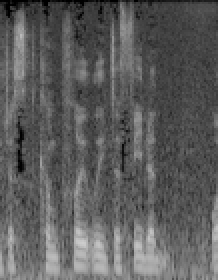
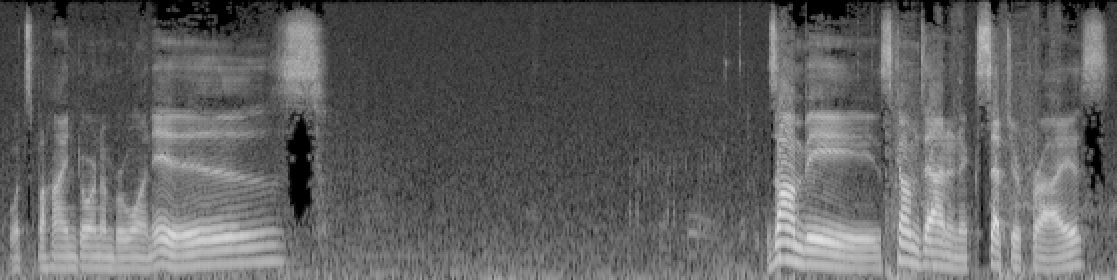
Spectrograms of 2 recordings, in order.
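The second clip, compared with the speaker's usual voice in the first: game show host; slower than usual. Pretend. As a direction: announce the prize like a host. Game show reveal of the door.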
